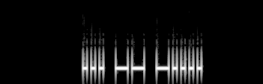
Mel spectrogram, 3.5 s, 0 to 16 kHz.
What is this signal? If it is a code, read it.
Morse code, heard as a keyed tone, about 22 wpm, 700 Hz. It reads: SM6
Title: Callsign Prefixes for Top 25 DXCC - Repeated 3x - 22wpm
